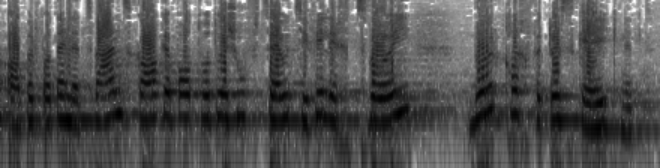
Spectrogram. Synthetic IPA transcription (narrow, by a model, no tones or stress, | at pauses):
ʔɑbəɾfɔd̪ɛnət͡sʋænt͡skɑːɡebɔtʋɔd̪uɪʃuft͡sɛwtsifɪlɪχt͡sʋœj | ʋʏɾkʰləχfʏɾd̥ʏskɛɪɡnət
